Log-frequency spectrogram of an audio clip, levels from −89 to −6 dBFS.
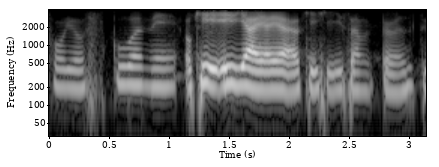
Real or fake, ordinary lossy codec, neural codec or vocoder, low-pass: real; none; none; 3.6 kHz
